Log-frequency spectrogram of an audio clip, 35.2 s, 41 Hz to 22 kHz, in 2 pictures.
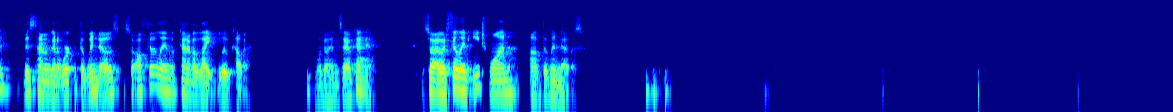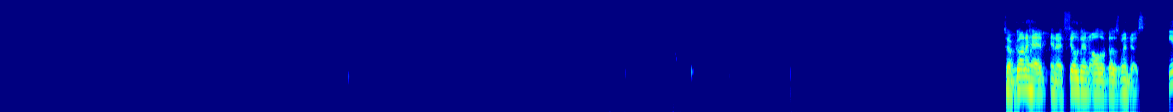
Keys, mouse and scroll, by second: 1.9 click, 3.6 click, 4.8 click, 7.2 click, 8.0 click, 9.3 click, 10.0 click, 11.1 click, 11.9 click, 12.9 click, 13.5 click, 14.4 click, 15.4 click, 16.2 click, 17.4 click, 18.3 click, 19.4 click, 20.0 click, 20.9 click, 21.7 click, 22.6 click, 23.4 click, 25.0 click, 25.5 click, 26.5 click, 27.1 click, 27.3 click, 27.6 click, 28.4 click, 29.5 click, 30.2 click, 31.4 click, 31.6 click.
